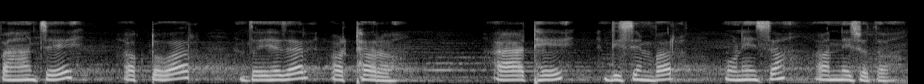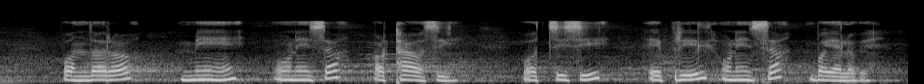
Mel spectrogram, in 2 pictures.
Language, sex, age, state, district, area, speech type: Odia, female, 30-45, Odisha, Dhenkanal, rural, spontaneous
